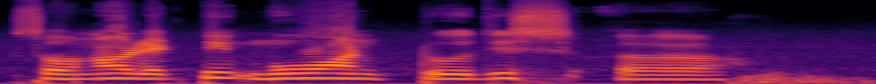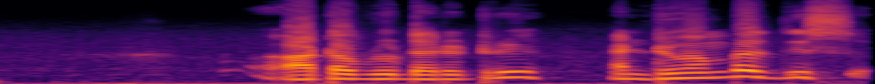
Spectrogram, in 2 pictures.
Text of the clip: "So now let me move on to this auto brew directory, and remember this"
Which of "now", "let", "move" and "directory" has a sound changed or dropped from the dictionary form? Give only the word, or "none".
none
